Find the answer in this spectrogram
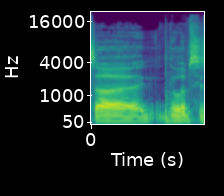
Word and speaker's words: Gillespie: Outside Attempt to- outside of the media stuff, Gillespie is a must-watch Is it fight. Gillespie? Is that how you Yeah, pronounce it? Gillespie.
